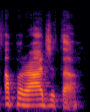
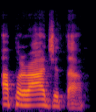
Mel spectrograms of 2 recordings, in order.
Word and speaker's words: Aparajita: But my name is Aparajita. And that's how it's pronounced, Aparajita.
